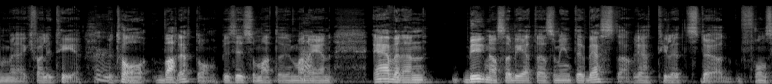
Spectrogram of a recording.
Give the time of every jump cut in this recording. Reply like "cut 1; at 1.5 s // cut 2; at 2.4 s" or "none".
cut 1; at 1.8 s // cut 2; at 5.8 s // cut 3; at 6.3 s

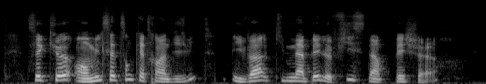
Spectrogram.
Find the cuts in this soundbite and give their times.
cut 1; at 2.3 s

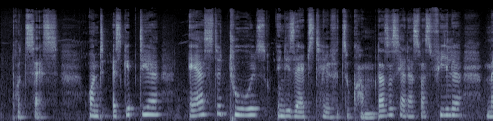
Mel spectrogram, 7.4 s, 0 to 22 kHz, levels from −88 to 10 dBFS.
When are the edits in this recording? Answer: cut 1; at 4.0 s

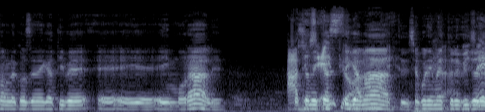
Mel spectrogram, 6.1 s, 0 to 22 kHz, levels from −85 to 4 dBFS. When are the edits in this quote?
none

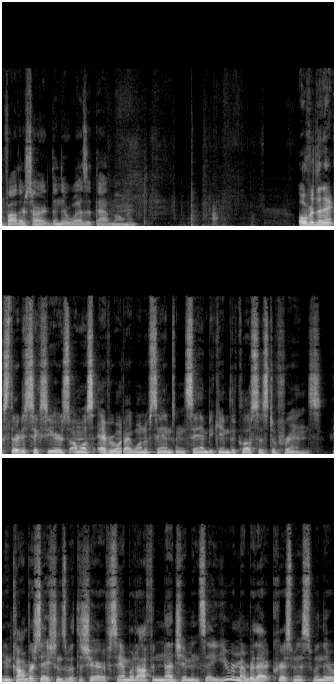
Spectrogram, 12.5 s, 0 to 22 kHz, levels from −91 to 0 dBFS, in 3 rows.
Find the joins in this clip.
cut 1; at 3.3 s // cut 2; at 5.6 s // cut 3; at 6.3 s // cut 4; at 8.2 s

